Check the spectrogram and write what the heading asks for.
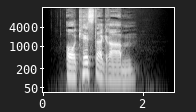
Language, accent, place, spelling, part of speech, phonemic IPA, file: German, Germany, Berlin, Orchestergraben, noun, /ɔʁˈkɛstɐˌɡʁaːbən/, De-Orchestergraben.ogg
- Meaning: orchestra pit (the area in a theatre or concert hall where the musicians sit)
